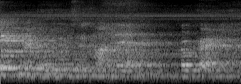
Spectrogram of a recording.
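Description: Speech: a person talking, the words not made out.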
